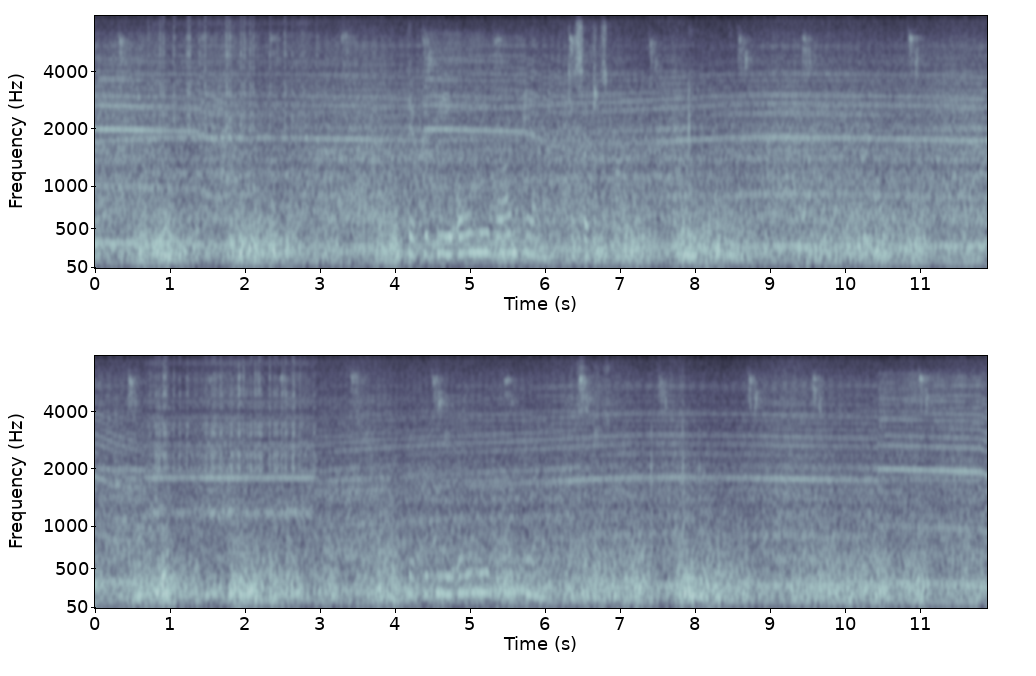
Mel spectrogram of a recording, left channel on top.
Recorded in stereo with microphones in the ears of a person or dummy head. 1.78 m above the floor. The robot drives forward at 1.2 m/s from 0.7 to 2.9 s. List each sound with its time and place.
4.2 s a woman speaking: 40° left (ahead or behind), 0.9 m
